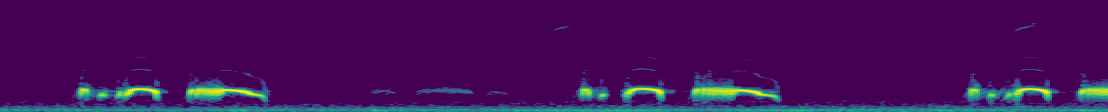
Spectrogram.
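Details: Wild spotted dove from Thailand, a ground decoy bird singing in the lio mor lam style: three phrases of short clipped coos, each ending in a longer falling coo, spaced about three seconds apart over a low steady hum.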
